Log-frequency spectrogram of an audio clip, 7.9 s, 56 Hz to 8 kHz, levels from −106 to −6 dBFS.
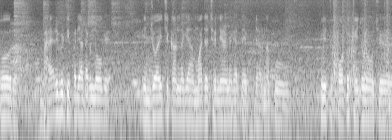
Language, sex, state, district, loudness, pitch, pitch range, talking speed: Garhwali, male, Uttarakhand, Tehri Garhwal, -16 LUFS, 115 Hz, 110-125 Hz, 160 wpm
